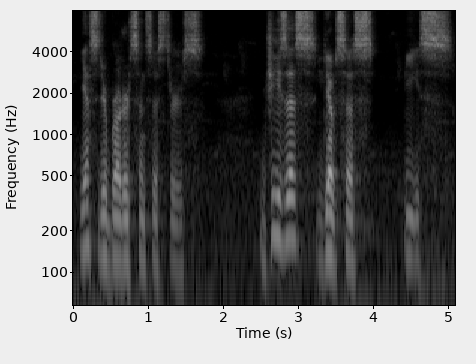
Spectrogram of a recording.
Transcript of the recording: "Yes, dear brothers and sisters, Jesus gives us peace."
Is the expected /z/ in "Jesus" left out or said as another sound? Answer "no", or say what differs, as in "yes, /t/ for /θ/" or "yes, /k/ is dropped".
no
